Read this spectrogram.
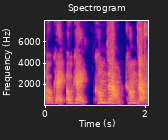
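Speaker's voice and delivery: loud, excited voice, calming down.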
